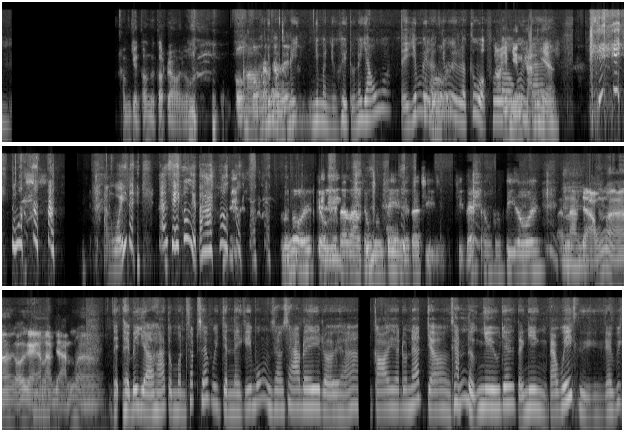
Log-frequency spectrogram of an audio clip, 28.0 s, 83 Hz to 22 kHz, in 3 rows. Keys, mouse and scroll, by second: 14.9 click, 16.2 middle click, 16.8 middle click, 18.3 middle click, 19.2 click, 19.7 middle click, 23.8 middle click, 26.1 middle click, 26.7 middle click, 27.5 click.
